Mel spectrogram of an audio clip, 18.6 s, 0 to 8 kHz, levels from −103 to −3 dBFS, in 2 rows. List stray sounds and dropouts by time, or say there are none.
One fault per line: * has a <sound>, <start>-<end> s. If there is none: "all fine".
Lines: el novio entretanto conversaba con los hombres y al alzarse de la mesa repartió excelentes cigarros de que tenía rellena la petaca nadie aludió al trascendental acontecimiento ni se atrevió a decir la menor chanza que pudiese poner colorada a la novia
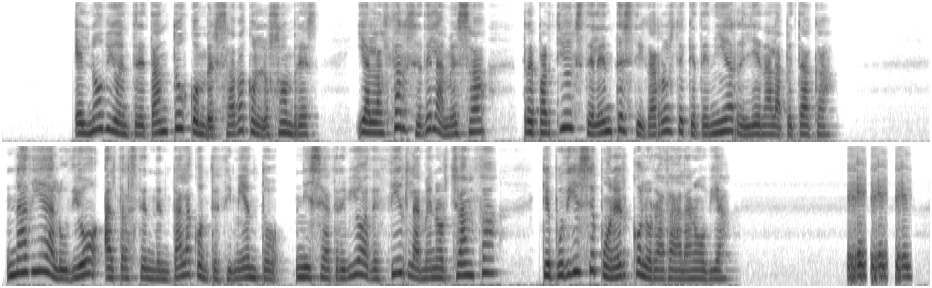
* has a laugh, 17.7-18.4 s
